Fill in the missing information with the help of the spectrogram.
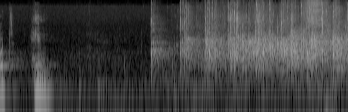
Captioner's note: applause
